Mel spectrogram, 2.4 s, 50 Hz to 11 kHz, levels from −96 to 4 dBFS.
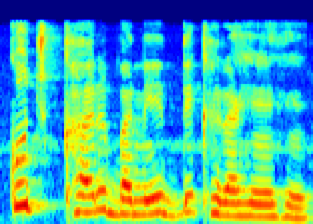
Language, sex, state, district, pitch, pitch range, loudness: Hindi, female, Madhya Pradesh, Bhopal, 210 Hz, 180-245 Hz, -14 LUFS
